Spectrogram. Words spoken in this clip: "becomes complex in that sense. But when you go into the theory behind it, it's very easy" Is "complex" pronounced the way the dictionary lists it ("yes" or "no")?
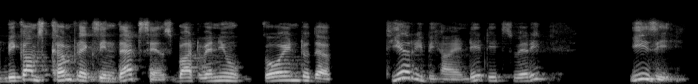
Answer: yes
